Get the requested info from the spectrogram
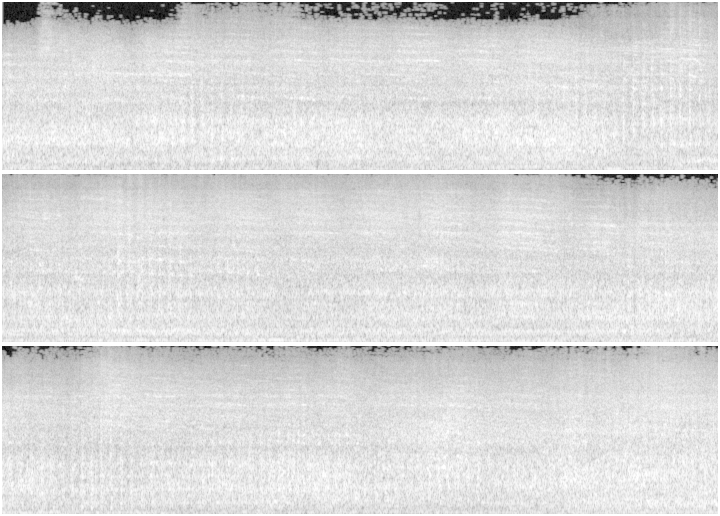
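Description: Freight train cars rolling past close by: a steady, loud rumble and clatter of steel wheels on the rails.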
